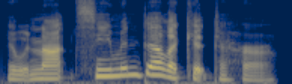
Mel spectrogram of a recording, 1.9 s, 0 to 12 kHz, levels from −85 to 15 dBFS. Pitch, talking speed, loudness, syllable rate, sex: 185 Hz, 215 wpm, -19 LUFS, 6.3 syllables/s, female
